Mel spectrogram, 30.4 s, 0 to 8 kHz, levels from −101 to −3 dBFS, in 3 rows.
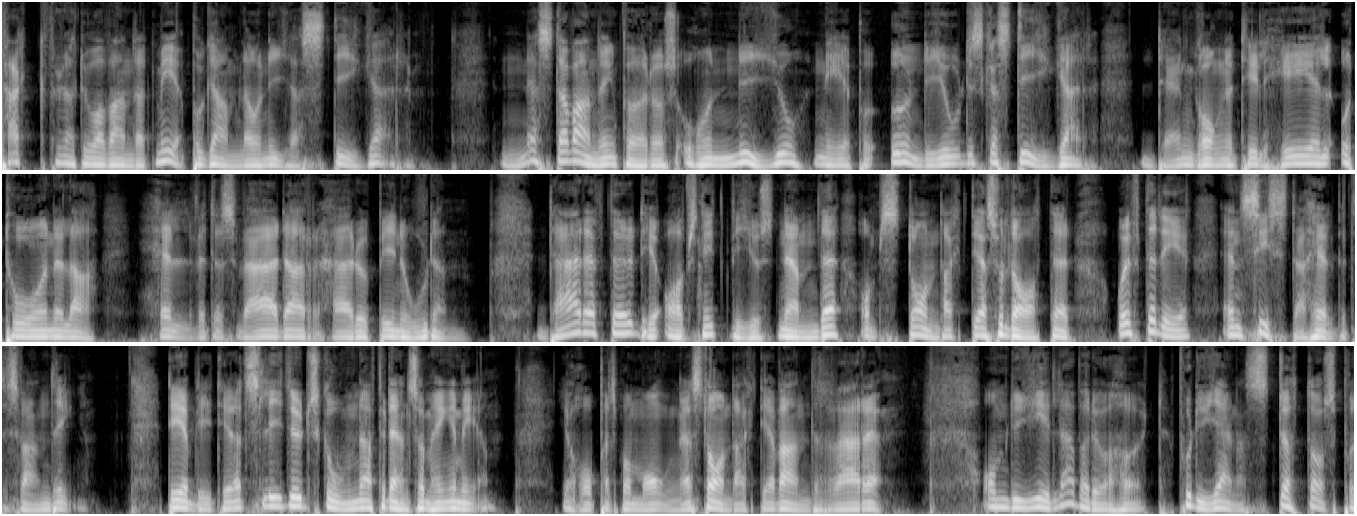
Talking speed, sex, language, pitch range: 160 wpm, male, Swedish, 100-130 Hz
